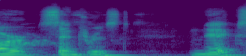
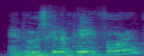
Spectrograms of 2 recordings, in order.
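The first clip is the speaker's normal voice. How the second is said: quick skeptical customer; 8 semitones higher, faster than usual. Acted. Customer asks, fast.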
